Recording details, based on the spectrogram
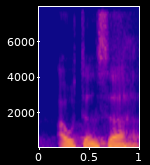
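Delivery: plain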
